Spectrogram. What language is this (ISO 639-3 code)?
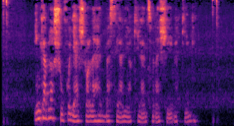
hun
